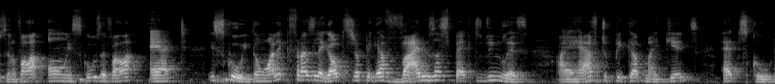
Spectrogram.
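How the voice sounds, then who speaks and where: A man teaching English to learners in a casual online lesson, checking in often with short questions and repeating key phrases slowly. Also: a little high.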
